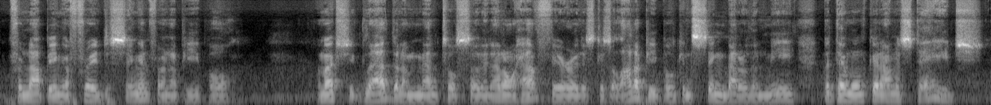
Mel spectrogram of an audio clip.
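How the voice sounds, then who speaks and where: A dental retainer puts a whistle in the s sounds of this U.S. man in his fifties, who hosts a casual livestream in a medium-pitched voice. He's blunt and rambling, cursing often, while steady background noise fills the recording.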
